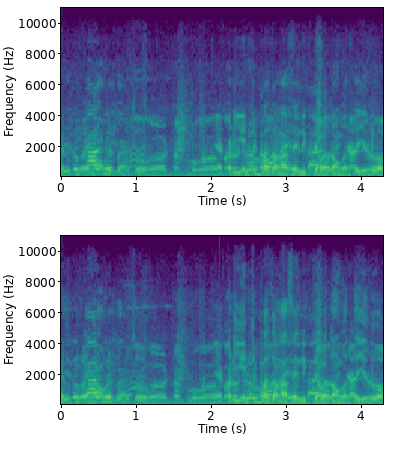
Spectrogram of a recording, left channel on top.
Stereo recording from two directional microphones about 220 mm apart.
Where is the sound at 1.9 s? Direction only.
15° right (ahead or behind).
